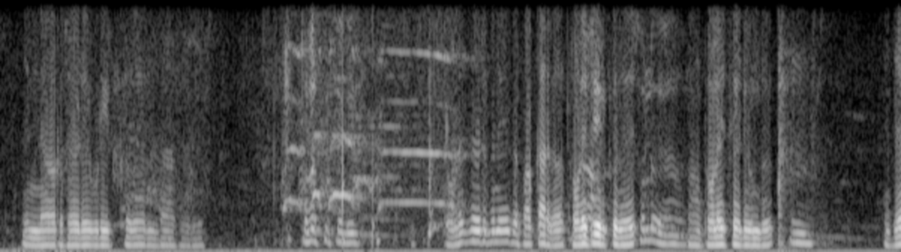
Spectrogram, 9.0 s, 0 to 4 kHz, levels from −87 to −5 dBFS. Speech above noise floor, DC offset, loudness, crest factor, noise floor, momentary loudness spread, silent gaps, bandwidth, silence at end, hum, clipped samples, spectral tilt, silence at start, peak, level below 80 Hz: 28 dB; 0.6%; -26 LUFS; 20 dB; -53 dBFS; 13 LU; none; 4 kHz; 0 s; none; under 0.1%; -11.5 dB/octave; 0.1 s; -6 dBFS; -54 dBFS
